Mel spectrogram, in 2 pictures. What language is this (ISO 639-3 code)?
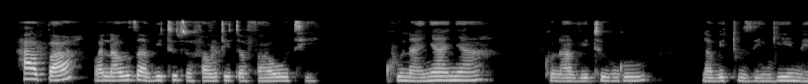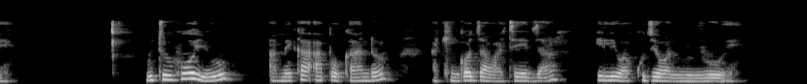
swa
